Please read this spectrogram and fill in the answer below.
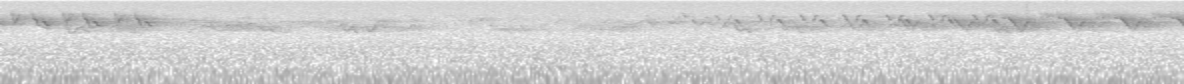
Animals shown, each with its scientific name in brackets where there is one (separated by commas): Ovenbird (Seiurus aurocapilla), Red-eyed Vireo (Vireo olivaceus)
